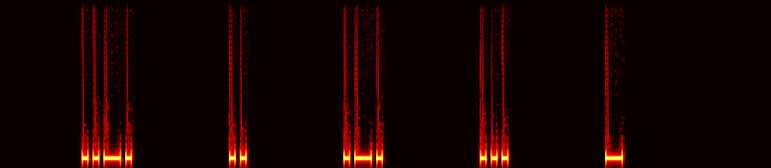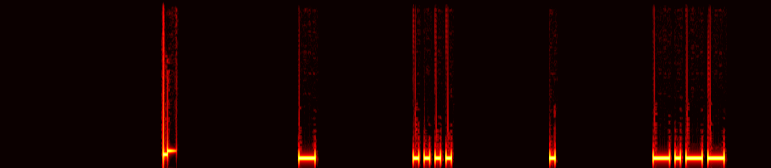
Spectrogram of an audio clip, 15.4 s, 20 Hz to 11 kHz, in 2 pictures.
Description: Morse code, heard as a keyed tone, about 22 wpm, spaced as for 8 wpm, 700 Hz. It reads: FIRST THEY
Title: 6x Character Spacing - Top 100 Words - 22wpm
